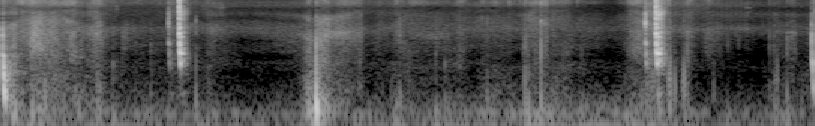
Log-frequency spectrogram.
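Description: Menu buttons click sharply.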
